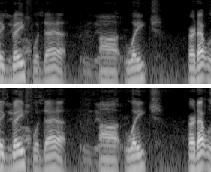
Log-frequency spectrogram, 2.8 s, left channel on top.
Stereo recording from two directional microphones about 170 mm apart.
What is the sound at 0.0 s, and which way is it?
Speech, 30° right (ahead or behind).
